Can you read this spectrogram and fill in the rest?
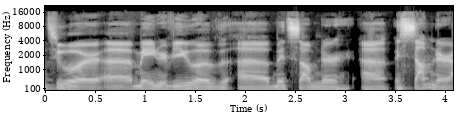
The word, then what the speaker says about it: Midsommar: Midsommar. – Yeah, there's no N, so it's just Midsommar.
